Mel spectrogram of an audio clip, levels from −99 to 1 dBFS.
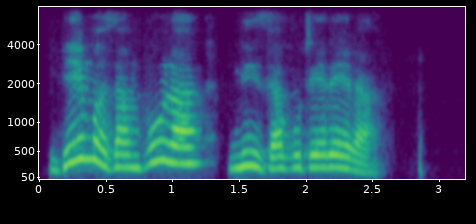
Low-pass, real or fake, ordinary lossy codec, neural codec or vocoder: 7.2 kHz; fake; Opus, 32 kbps; codec, 16 kHz, 8 kbps, FreqCodec, smaller model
